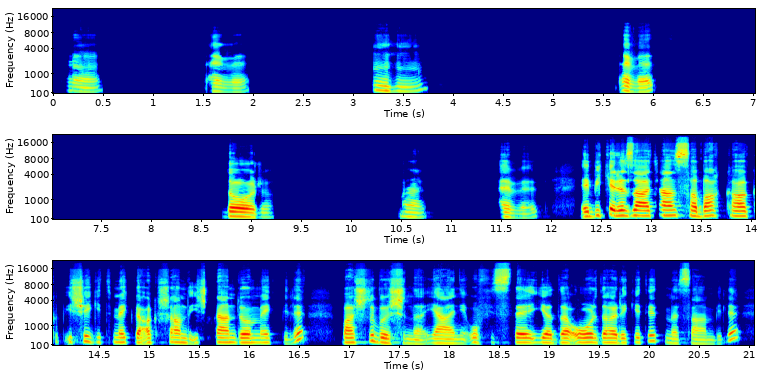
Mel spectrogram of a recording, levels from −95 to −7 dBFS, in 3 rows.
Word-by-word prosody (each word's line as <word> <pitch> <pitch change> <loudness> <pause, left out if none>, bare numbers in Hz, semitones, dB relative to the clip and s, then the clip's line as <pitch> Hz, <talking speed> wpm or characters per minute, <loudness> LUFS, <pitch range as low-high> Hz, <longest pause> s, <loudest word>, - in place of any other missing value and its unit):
Evet. 145 -3 -13 1.1
Evet. 135 -2 -12 1.2
Hı 185 - -8
hı. 160 +5 -14 1.9
Evet. 145 -5 -5 2.7
Doğru. 160 -3 +5 1.3
Evet. 160 -2 -10 0.7
Evet. 155 0 -8 0.4
E, 175 +1 +1
bir 215 -1 -6
kere 210 0 +6
zaten 215 +1 +6
sabah 205 -1 +4
kalkıp 195 -2 +1
işe 195 +3 -2
gitmek 185 -1 -7
ve 175 - +3
akşam 175 +1 -3
da - - -12
işten 180 +1 -1
dönmek 175 0 -1
bile 140 - -3 0.4
başlı 180 +5 0
başına 155 -5 -1
Yani 150 -1 -4
ofiste 180 +1 -3
ya 175 -1 +2
da 170 -1 +2
orada 180 0 +1
hareket 170 +1 -3
etmesen 155 - -7
bile 285 - -5
175 Hz, 90 wpm, -25 LUFS, 155-185 Hz, 2.7 s, kere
